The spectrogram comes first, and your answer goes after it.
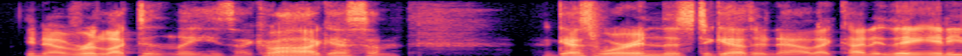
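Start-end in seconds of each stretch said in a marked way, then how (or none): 1.3-4.0 put-on gruff voice, much lower pitch. Speaker describing a movie gunman, doing Costner's super low gruff voice. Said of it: "He's a super low gruff thing".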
